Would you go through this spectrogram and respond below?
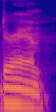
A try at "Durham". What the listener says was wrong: Durham. Silent H. It's just a silent H. Yeah, Durham. Silent H.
